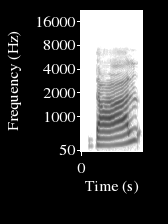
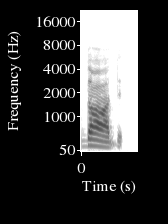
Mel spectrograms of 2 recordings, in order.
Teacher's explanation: दाल जो है वो शिद्दत वाला है और इसमें आवाज़ जो है वो बंद हो जाती है दाल में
